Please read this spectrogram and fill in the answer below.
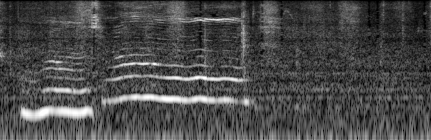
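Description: A young child's voice singing two held, wordless notes: a short lower one, then a higher one held for about a second and a half.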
